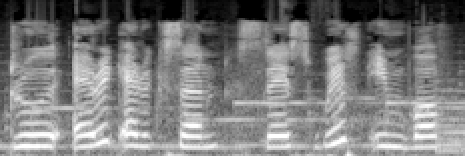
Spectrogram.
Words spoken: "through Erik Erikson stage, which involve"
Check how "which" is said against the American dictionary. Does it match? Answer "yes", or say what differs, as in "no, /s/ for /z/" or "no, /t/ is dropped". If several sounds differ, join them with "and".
no, /s/ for /tʃ/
